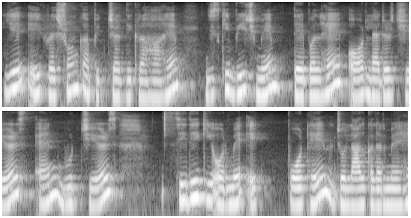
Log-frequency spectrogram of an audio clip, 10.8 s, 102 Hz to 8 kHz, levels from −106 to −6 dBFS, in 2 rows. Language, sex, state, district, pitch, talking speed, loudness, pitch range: Hindi, female, Arunachal Pradesh, Papum Pare, 175 Hz, 170 wpm, -17 LUFS, 160-220 Hz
